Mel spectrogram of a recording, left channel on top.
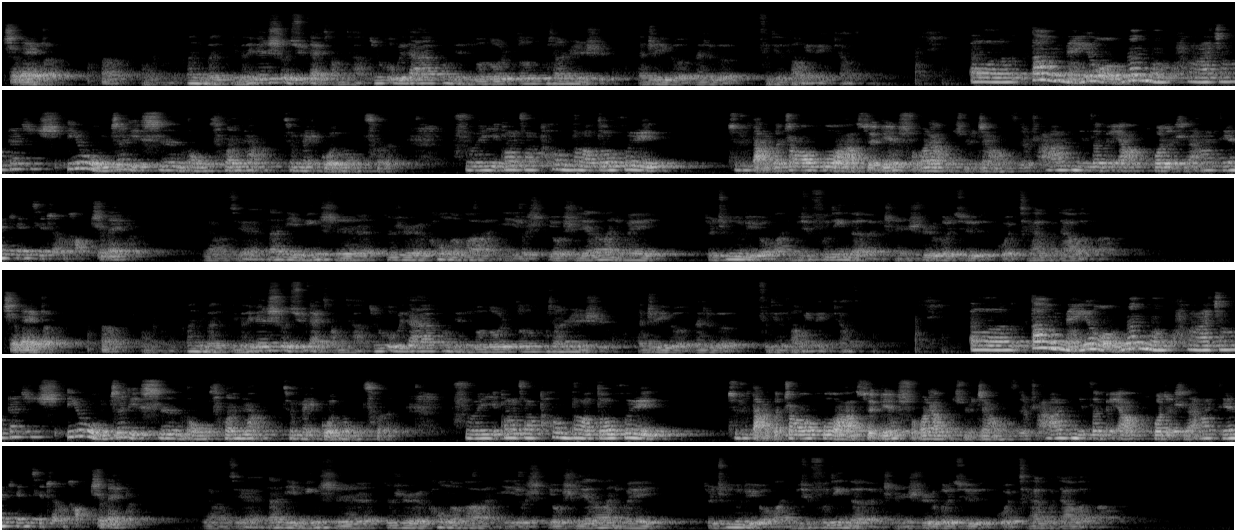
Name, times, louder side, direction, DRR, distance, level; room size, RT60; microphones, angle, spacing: voice 1, 0.0-0.5 1.0-1.2 9.7-18.9 19.6-26.0, right 2 dB, 35° right, -4 dB, 0.3 m, -26 dB
voice 2, 1.4-6.0 6.4-8.5 9.2-9.4 26.7-31.2 31.7-35.8, equal, 70° right, -6 dB, 1.3 m, -32 dB
2.3 x 2.1 x 2.6 m, 0.86 s
head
